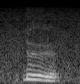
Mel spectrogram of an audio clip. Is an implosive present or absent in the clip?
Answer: present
